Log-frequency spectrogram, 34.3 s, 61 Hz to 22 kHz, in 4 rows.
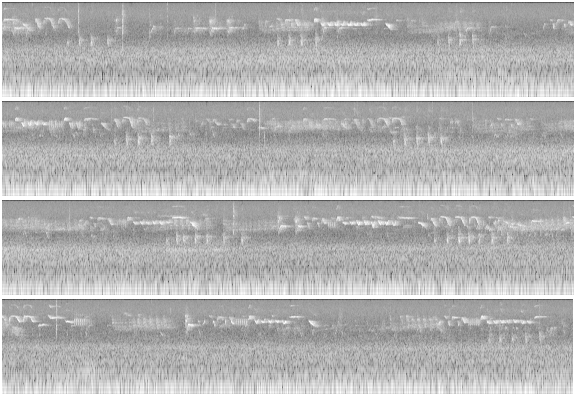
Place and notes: {
  "title": "Rivis Square, Kirkbymoorside, York, UK - field boundary soundscape ... with added wood pigeon shoot ...",
  "date": "2019-03-06 10:50:00",
  "description": "field boundary soundscape ... with added wood pigeon shoot ... lavaliers clipped to sandwich box ... started to record and then became aware of shooter in adjacent field ... bird calls ... song ... from ... wren ... blackbird ... crow ... great tit ... blue tit ... jackdaw ... brambling ... chaffinch ... skylark ... background noise ...",
  "latitude": "54.27",
  "longitude": "-0.93",
  "altitude": "108",
  "timezone": "Europe/London"
}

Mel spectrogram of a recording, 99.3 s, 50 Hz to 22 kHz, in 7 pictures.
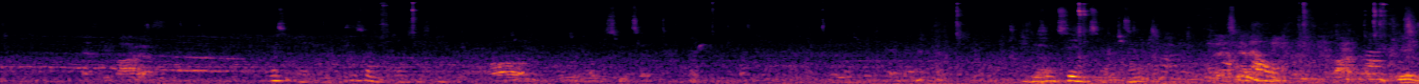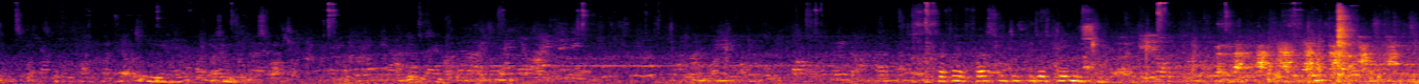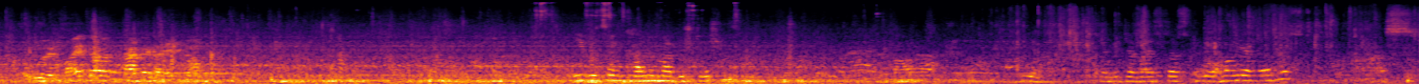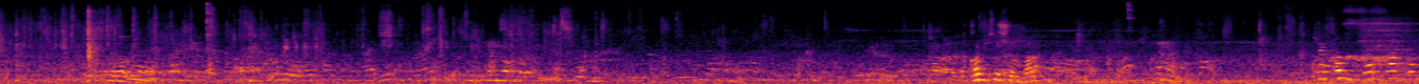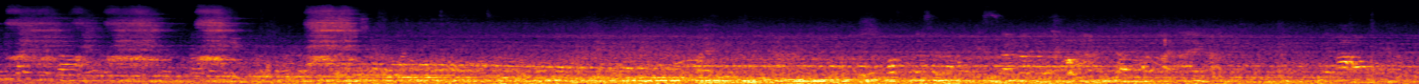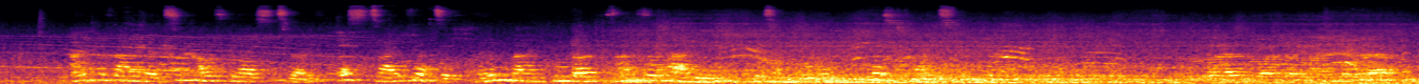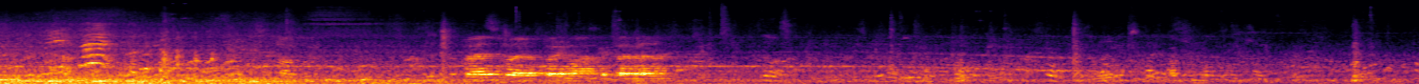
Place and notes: {
  "title": "Berlin Ostkreuz - waiting booth",
  "date": "2010-07-25 13:10:00",
  "description": "berlin ostkreuz, waiting booth, station ambience",
  "latitude": "52.50",
  "longitude": "13.47",
  "altitude": "35",
  "timezone": "Europe/Berlin"
}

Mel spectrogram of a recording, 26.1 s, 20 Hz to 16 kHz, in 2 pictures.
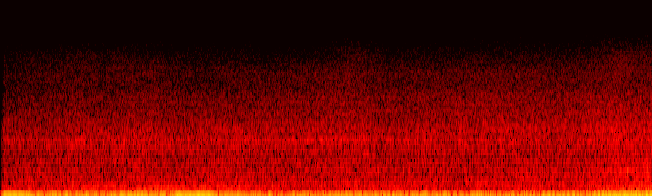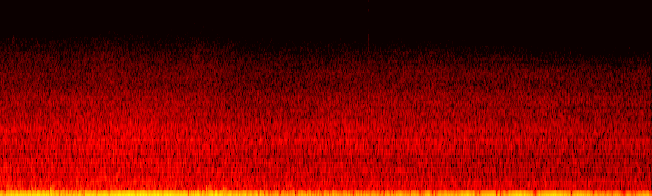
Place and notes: {
  "title": "all the mornings of the ... - jan 18 2013 fri",
  "date": "2013-01-18 09:05:00",
  "latitude": "46.56",
  "longitude": "15.65",
  "altitude": "285",
  "timezone": "Europe/Ljubljana"
}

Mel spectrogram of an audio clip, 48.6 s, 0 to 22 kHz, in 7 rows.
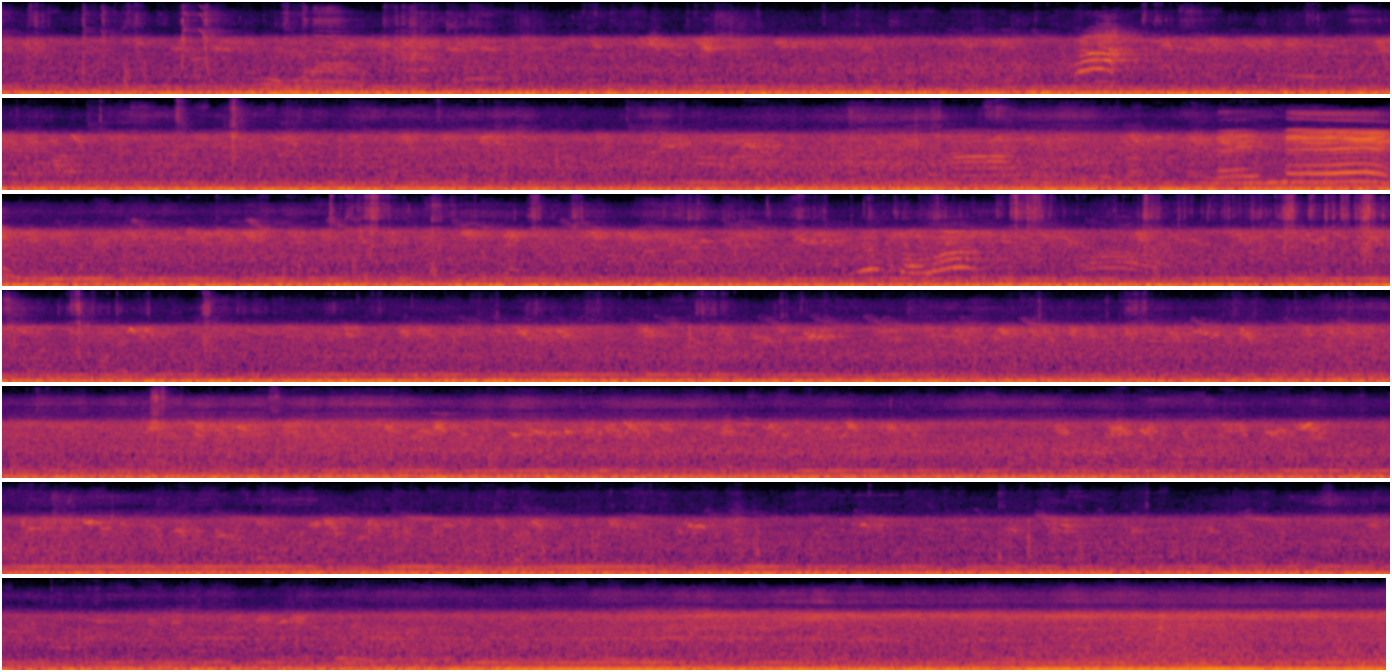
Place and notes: {
  "title": "Kaohsiung Park, Taiwan - in the Park",
  "date": "2014-11-02 11:53:00",
  "description": "in the Park, Birds singing, Traffic Sound",
  "latitude": "22.57",
  "longitude": "120.34",
  "altitude": "7",
  "timezone": "Asia/Taipei"
}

